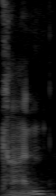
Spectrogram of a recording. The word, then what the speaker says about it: 칸: It's not the double It's K. K-A-N.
